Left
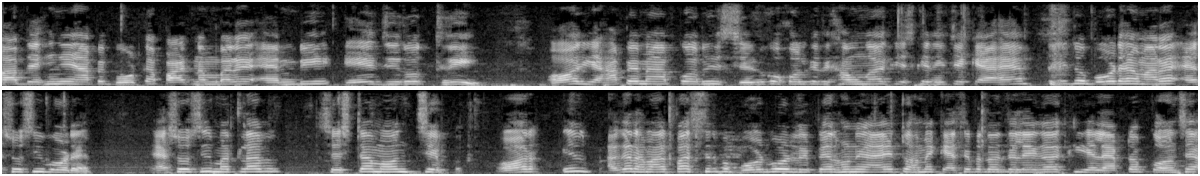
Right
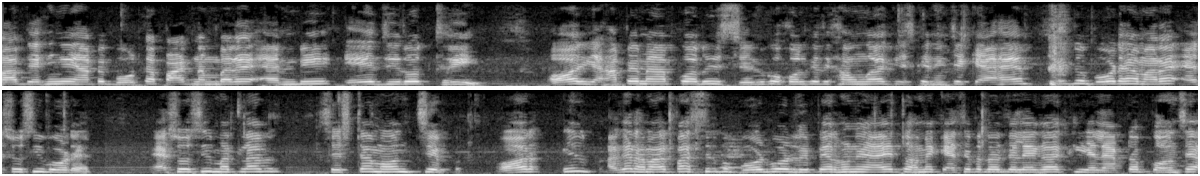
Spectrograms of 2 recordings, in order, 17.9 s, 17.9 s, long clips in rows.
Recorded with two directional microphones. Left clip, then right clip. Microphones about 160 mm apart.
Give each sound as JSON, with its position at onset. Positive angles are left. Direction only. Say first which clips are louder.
{"t": 0.0, "sound": "speech", "louder": "right 3 dB", "side_deg": 0}
{"t": 3.2, "sound": "speech", "louder": "right 1 dB", "side_deg": -90}
{"t": 4.1, "sound": "speech", "louder": "right 3 dB", "side_deg": 0}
